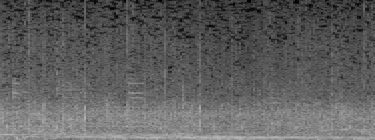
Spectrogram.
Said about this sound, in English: Give the Lord another hand clap of praise today.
